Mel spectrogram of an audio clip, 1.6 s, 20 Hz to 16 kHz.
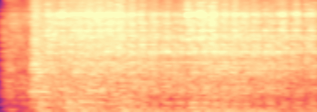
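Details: Honda CG 125 engine, mic inside the bike, before repair. It catches and settles into idle with a busy, high metallic chatter over the rumble: cam gear noise.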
